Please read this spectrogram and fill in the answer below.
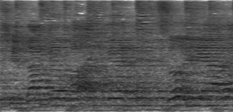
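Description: A live band playing Romanian etno dance music, with a fast, steady beat under a melody line.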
